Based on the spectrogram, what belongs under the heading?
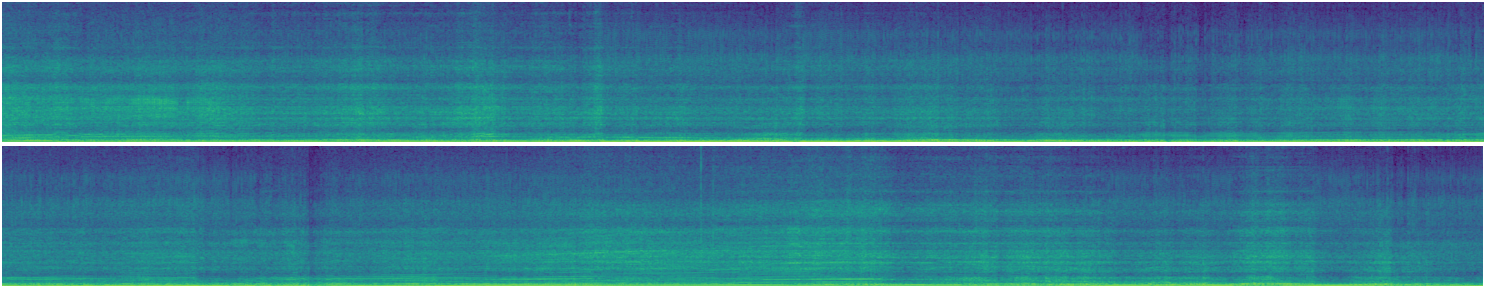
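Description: Classic racing motorcycle engine heard from on board, accelerating and slowing for the corners: the note climbs and falls repeatedly, with brief sharp dips in pitch at the gear changes.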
